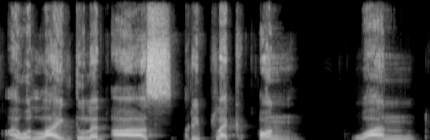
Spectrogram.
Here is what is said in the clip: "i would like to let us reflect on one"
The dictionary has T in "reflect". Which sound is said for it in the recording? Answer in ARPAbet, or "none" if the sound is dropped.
none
